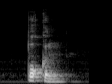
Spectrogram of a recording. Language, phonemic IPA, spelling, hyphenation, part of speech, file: Dutch, /ˈpɔ.kə(n)/, pokken, pok‧ken, noun, Nl-pokken.ogg
- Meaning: 1. smallpox 2. plural of pok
